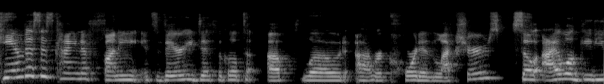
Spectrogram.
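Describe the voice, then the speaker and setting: A woman's voice sits at medium pitch with a bright, sharp tone. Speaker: college instructor. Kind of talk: lecture. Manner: fast.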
